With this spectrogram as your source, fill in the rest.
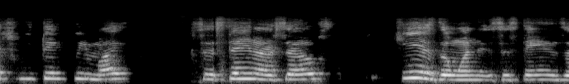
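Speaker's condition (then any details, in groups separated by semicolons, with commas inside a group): Cerebral palsy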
